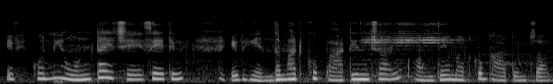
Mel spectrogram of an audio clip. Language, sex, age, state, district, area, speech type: Telugu, female, 18-30, Telangana, Hyderabad, urban, spontaneous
